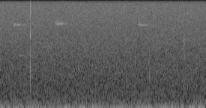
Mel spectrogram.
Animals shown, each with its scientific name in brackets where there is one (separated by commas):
Hermit Thrush (Catharus guttatus), Golden-crowned Kinglet (Regulus satrapa)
